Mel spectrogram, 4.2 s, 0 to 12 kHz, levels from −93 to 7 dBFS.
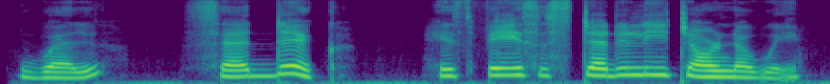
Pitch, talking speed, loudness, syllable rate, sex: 235 Hz, 115 wpm, -17 LUFS, 4.0 syllables/s, female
